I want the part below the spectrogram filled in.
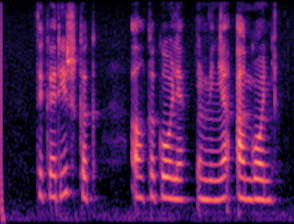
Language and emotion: Russian, neutral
